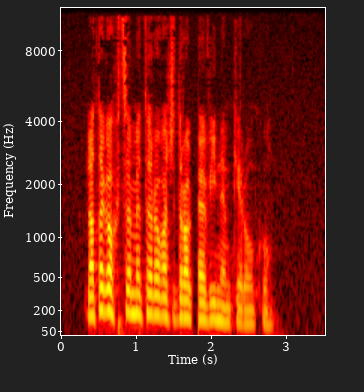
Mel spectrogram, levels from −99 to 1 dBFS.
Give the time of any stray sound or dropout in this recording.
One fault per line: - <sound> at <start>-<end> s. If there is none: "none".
- dropout at 1.7-1.8 s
